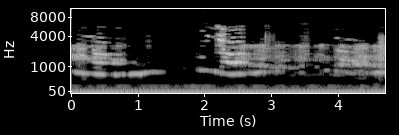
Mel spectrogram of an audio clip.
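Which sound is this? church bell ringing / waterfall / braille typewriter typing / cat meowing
cat meowing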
